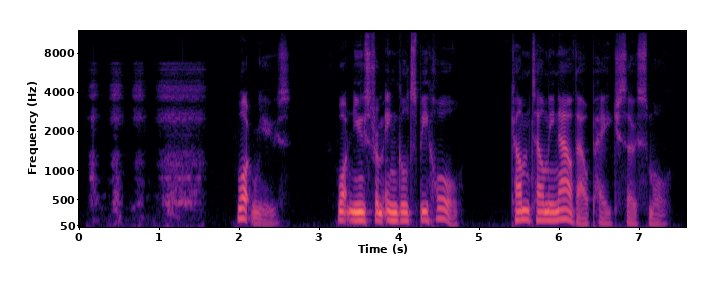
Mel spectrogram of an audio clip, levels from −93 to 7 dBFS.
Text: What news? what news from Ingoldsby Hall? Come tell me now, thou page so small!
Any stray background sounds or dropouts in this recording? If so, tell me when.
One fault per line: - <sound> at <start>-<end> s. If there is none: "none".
- sniff at 0.1-1.6 s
